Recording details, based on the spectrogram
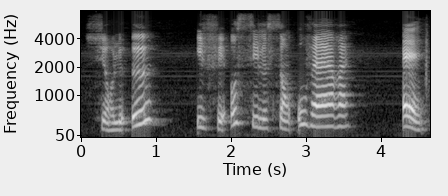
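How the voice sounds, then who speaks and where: A woman teacher giving a classroom lesson, speaking deliberately and addressing her pupils directly. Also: on the high side, very animated, muffled recording. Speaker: primary school teacher.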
